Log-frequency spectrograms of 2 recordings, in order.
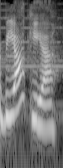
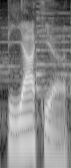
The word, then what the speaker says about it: Byakuya: I have to save Master Byakuya. Right. Byakuya, that's how you say it, not Byakuya.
